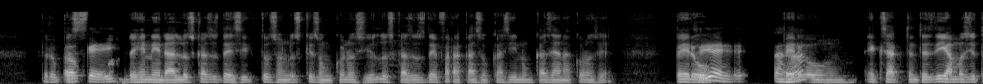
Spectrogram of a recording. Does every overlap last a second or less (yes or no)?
yes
